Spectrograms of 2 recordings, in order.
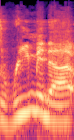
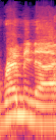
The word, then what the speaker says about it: Remina: as this planet called rimina or remina however you want to pronounce it is moving throughout the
